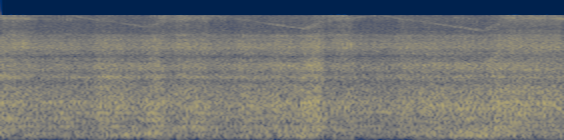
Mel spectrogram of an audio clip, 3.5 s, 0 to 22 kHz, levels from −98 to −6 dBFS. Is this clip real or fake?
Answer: real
